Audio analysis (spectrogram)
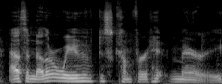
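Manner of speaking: ordinary delivery, nothing marked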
